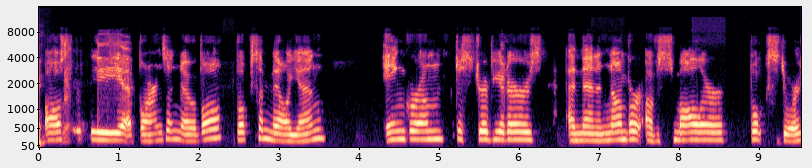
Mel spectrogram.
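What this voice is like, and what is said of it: Baltimore accent. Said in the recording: “I got my Balmer accent.”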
